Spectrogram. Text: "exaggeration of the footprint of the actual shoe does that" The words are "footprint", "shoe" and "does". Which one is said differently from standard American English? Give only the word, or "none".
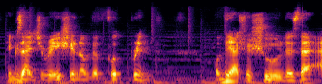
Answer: none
